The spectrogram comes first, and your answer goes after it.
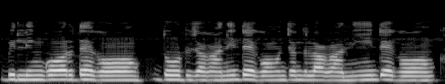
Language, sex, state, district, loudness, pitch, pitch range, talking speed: Chakma, female, Tripura, West Tripura, -15 LUFS, 205 Hz, 200-215 Hz, 120 wpm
